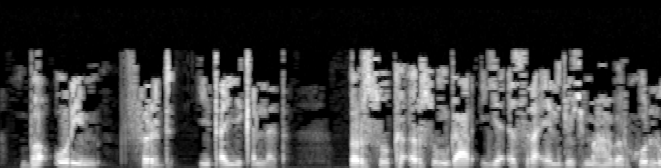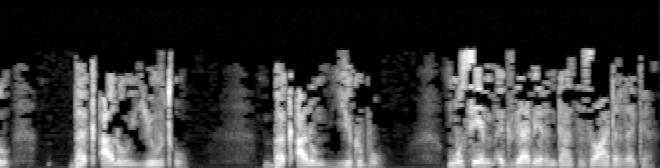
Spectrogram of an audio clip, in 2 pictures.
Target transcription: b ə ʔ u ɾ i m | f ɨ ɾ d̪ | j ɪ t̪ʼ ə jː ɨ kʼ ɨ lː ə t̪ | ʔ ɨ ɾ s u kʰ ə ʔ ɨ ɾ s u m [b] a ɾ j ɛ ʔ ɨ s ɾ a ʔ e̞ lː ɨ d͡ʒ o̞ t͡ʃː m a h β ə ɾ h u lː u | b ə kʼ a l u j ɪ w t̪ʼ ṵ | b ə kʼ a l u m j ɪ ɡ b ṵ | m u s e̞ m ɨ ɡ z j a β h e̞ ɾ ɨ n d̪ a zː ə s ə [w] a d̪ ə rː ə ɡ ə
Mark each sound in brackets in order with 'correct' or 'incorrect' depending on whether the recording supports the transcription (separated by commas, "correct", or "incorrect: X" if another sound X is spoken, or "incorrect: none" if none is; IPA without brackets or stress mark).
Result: incorrect: ɡ, correct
